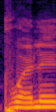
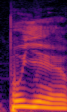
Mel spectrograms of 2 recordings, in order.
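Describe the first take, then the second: First: The name starts with a 'pwa' sound. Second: The name starts with a 'poo' sound. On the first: The speaker calls it wrong. "tout ça exclu" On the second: The speaker calls it right. "mais c'est Pouillet"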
